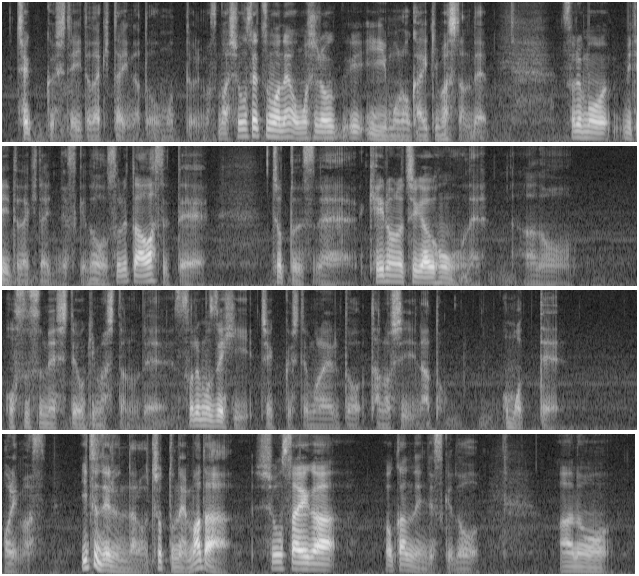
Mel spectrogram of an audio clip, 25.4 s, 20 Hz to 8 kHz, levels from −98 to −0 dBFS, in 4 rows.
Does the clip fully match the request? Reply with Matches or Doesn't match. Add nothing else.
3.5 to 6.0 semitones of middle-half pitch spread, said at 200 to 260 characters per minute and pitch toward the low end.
Doesn't match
